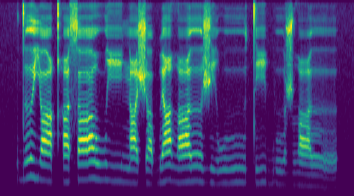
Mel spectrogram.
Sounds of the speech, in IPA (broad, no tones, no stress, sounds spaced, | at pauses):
d ɤ j ɒː qʰ ɒ s ɒː w iː ŋ ɑ ʃ ɒ b ɛ ðˤ ɤː ʒ i w uː t i b uː ʒ ðˤ ɤː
